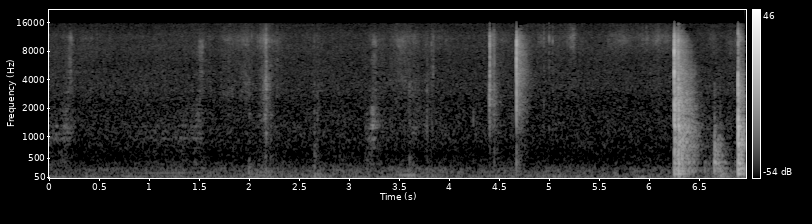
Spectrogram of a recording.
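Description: Plastic clicks and knocks of a Royal Talens Ecoline brush pen being handled, capped and set down on the table: two sharp clicks about four and a half seconds in, then a louder knock near the end and a second, shorter one just after.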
